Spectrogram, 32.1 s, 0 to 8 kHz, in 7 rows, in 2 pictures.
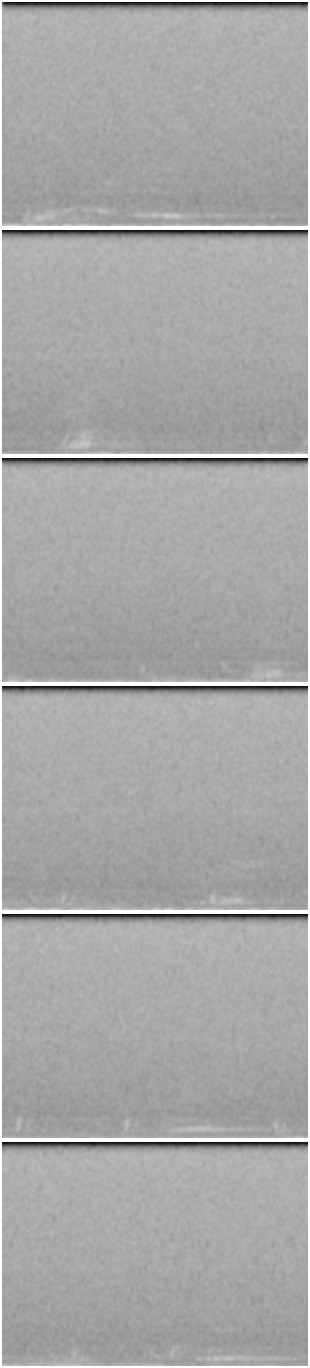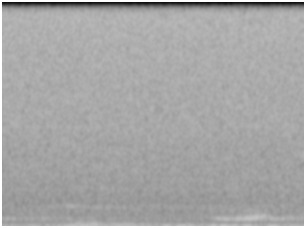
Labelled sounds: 17.2	17.5	humpback whale, 1.5 to 1.8 kHz

